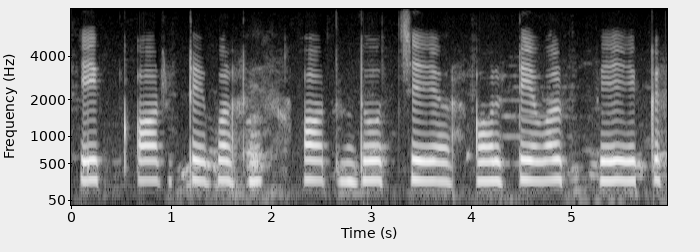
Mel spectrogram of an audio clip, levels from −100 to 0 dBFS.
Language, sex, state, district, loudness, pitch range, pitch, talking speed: Hindi, female, Bihar, Patna, -14 LUFS, 260-275 Hz, 270 Hz, 120 wpm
